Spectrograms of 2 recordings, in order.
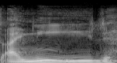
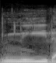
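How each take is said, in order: First: Need stretched long and slow; dragged out need. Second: Said in the usual way. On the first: Retold or imitated. Dying friend struggling to ask, need dragged out. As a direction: draw the word need out. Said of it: "he just drugged that last word, "need," out". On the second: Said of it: "he just drugged that last word".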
